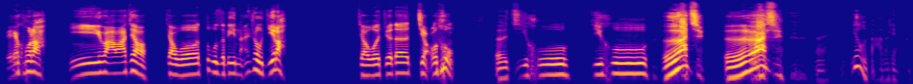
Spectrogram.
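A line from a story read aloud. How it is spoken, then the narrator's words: Feigned fierce shout. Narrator (Chinese): 打过喷嚏以后，木偶班班主还是装出很凶的样子，对匹诺乔叫道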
